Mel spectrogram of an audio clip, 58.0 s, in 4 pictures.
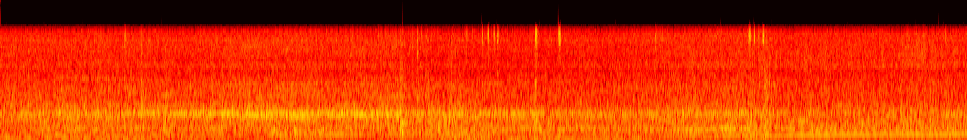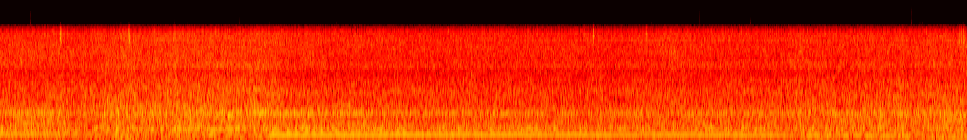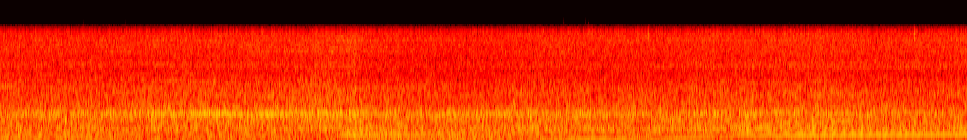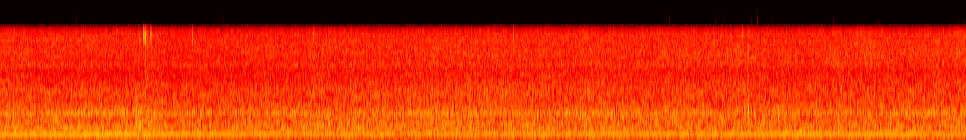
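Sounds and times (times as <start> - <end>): car engine running: 0.0 - 58.0
low road rumble: 0.0 - 58.0.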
